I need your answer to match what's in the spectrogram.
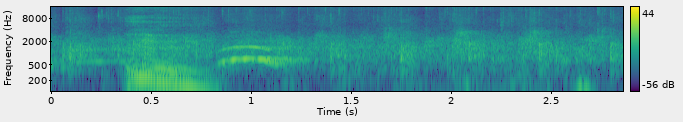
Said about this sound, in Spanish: Dele un aplauso a Él.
